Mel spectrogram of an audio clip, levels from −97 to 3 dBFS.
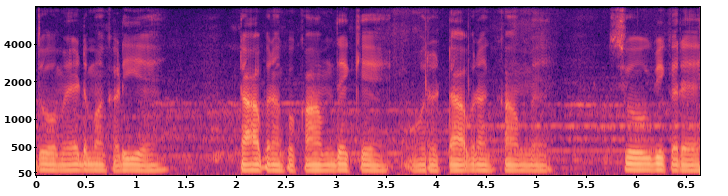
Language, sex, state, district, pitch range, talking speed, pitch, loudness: Marwari, male, Rajasthan, Nagaur, 95-100 Hz, 155 wpm, 95 Hz, -17 LUFS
